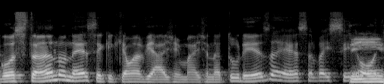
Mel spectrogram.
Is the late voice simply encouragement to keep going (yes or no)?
no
